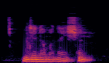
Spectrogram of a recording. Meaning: 1. The act of naming or designating 2. That by which anything is denominated or styled; an epithet; a name, designation, or title; especially, a general name indicating a class of like individuals
- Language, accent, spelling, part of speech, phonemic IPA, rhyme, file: English, Southern England, denomination, noun, /dɪˌnɒmɪˈneɪʃən/, -eɪʃən, LL-Q1860 (eng)-denomination.wav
